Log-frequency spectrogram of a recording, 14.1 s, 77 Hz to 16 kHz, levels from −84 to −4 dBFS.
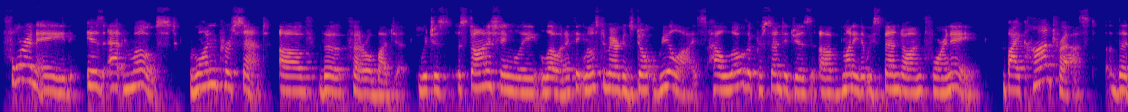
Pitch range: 205-245 Hz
